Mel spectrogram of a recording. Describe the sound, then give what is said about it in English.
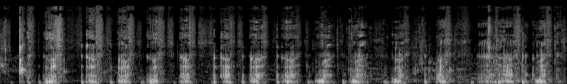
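A pet pig grunts in a steady run of short, rough bursts, roughly two per second, loud and continuous with no talking over it. “I have a picky pig.”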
